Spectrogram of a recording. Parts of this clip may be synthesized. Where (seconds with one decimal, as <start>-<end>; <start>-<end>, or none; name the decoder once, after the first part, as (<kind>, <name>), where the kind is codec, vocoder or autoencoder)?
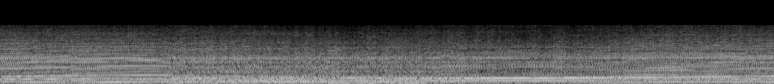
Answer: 1.9-3.3 (vocoder, Vocos); 3.8-4.8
